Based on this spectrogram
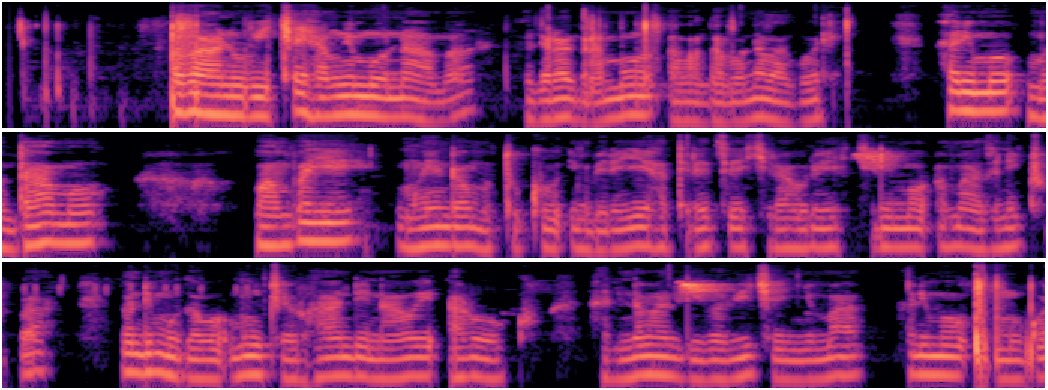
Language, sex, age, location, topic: Kinyarwanda, male, 18-24, Nyagatare, government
